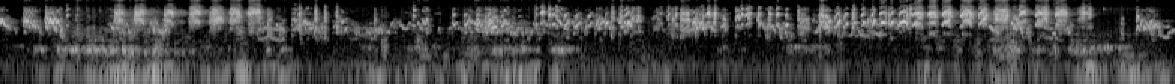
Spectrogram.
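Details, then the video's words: Several budgerigars chirping while eating corn: dense, continuous chatter of warbling, squeaky twitters and scratchy chirps from multiple birds, with only brief lulls. "Cute Budgies Enjoying Eating Corn | Love Birds Chirping Sounds"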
